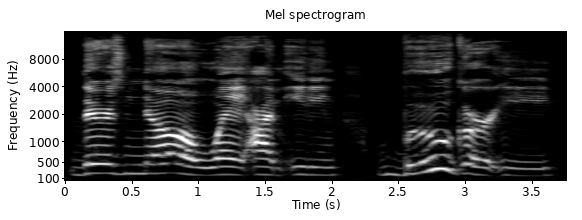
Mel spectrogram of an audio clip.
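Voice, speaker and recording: A woman's voice: medium pitch, drawn-out words, fairly bright tone. A woman voicing a blunt, teasing schoolgirl in a read-aloud picture book.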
